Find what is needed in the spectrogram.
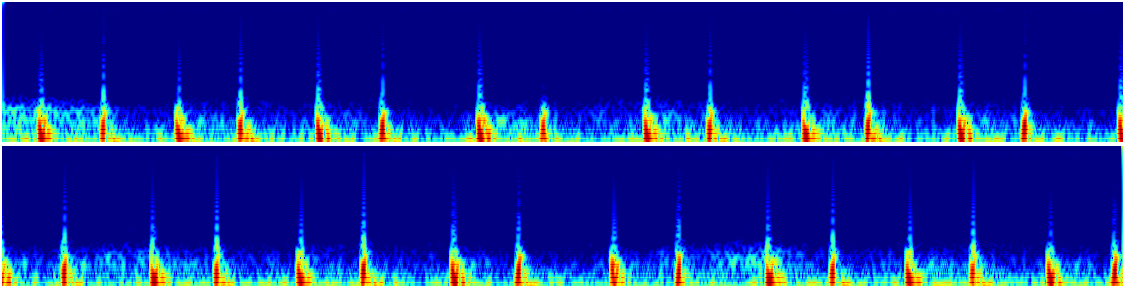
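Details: Heartbeat recorded for ASMR relaxation: regular deep thumping beats, recorded close and loud, over a low background hum.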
